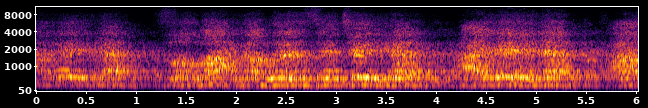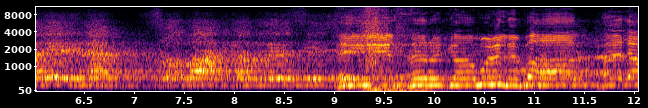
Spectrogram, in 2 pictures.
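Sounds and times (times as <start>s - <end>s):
low drone: 9.0s - 10.6s
man chanting: 9.0s - 12.0s
deep bass boom: 9.1s - 10.8s.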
